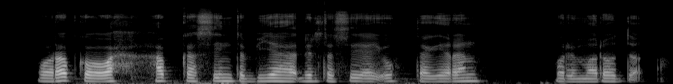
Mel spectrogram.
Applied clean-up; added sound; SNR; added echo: neural mask model DeepFilterNet 3.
